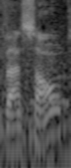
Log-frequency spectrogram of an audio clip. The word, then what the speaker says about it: Vincent: It's not the best dive I've seen from Vincent. He cut his takeoff. Oh, sorry, that was the French pronunciation of Vincent. Let's anglicize it.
